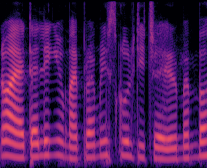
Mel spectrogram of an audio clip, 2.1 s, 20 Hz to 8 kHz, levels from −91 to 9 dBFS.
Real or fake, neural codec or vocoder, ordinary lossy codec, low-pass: real; none; none; none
